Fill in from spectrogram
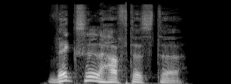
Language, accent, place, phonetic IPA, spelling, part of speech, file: German, Germany, Berlin, [ˈvɛksl̩haftəstə], wechselhafteste, adjective, De-wechselhafteste.ogg
- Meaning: inflection of wechselhaft: 1. strong/mixed nominative/accusative feminine singular superlative degree 2. strong nominative/accusative plural superlative degree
